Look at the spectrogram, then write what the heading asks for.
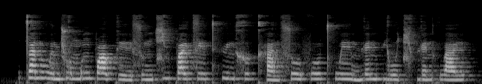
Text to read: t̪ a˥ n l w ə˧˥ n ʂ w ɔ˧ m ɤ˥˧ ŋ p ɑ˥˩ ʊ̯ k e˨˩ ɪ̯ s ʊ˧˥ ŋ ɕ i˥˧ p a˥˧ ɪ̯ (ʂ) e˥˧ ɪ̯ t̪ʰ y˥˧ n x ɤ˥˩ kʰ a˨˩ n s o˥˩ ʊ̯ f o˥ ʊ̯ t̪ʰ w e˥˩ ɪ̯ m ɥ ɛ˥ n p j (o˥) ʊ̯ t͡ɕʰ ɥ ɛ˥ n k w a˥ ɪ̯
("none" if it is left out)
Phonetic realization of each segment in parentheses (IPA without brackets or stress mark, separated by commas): t͡s, o˥˩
